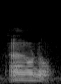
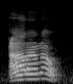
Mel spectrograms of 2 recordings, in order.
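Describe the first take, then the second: First: Said in the usual way. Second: Squeaky high-pitched I don't know. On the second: Real, not acted. Resigned then squeaky repeat.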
